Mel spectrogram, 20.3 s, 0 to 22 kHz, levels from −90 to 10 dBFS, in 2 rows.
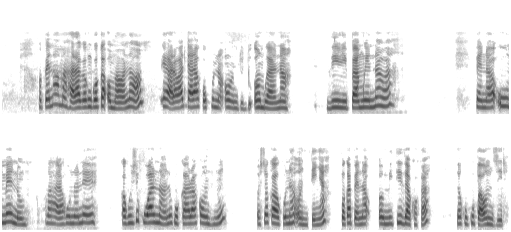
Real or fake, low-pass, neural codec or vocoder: real; 7.2 kHz; none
